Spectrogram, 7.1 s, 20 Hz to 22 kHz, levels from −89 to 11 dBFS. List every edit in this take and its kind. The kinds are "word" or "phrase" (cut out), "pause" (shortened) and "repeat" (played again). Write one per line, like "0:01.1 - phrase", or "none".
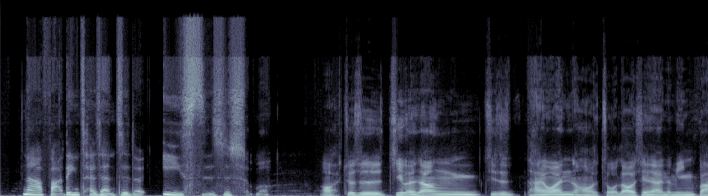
0:05.2 - pause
